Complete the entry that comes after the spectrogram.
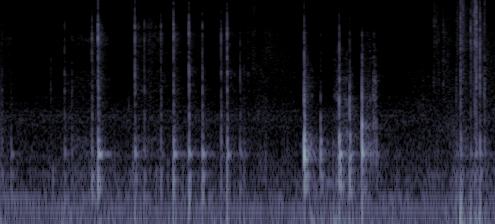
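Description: A medium plastic yogurt tub with a white lid and a blue printed label, likely full and sealed, is held in both hands close to the microphones and scratched and tapped with fingertips and nails. Quick, dry clicks and scratchy taps come in irregular bursts, with a steady low hum underneath.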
